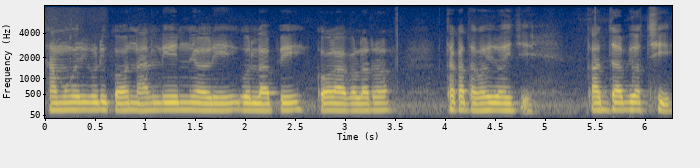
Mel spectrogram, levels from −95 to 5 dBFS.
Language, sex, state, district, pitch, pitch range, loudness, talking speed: Odia, male, Odisha, Nuapada, 145 Hz, 140-150 Hz, -13 LUFS, 125 wpm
